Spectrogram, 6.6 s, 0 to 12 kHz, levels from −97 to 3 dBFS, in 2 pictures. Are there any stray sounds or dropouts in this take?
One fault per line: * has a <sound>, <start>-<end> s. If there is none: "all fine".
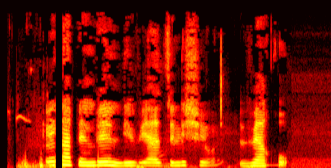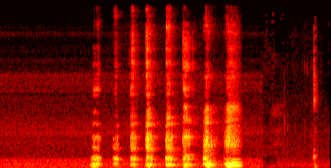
* has a dropout, 0.6-0.6 s
* has a throat clearing, 4.2-5.8 s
